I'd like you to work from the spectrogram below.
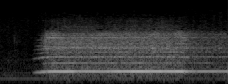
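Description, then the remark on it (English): A steam locomotive's whistle blows in one sustained, loud blast, steady and harmonic-rich, starting abruptly and holding for over a second with no talking. “And that is your siren's call. It's a train whistle.”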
